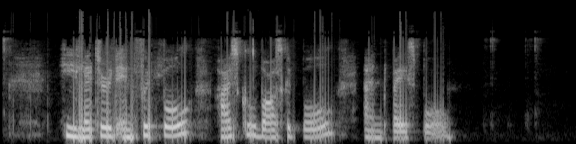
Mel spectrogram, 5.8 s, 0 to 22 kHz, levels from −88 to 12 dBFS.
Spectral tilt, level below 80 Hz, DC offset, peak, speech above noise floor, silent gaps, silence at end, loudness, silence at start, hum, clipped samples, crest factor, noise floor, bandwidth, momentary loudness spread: -5.5 dB/octave; -54 dBFS; under 0.1%; 0 dBFS; 42 dB; none; 1.25 s; -16 LUFS; 0.65 s; none; under 0.1%; 16 dB; -58 dBFS; 16 kHz; 12 LU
